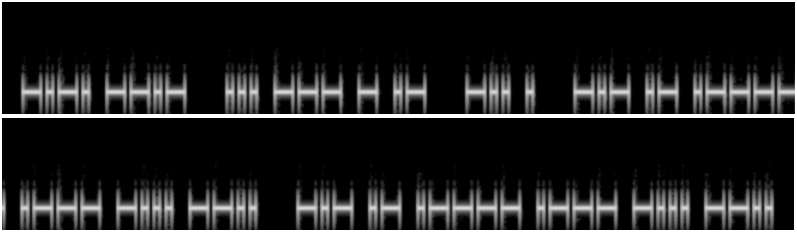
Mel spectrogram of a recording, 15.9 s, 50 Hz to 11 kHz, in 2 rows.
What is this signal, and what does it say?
Morse code, heard as a keyed tone, about 20 wpm, 690 Hz. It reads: CQ SOTA DE KA1JBZ KA1JBZ
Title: SOTA QSO Practice 20wpm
